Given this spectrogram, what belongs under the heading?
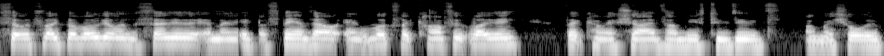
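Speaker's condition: Cerebral palsy, hemiplegia

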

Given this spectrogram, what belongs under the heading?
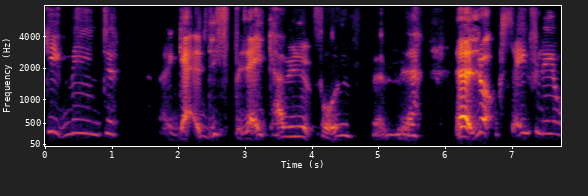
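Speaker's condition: Cerebral palsy; riding as physio from age 2

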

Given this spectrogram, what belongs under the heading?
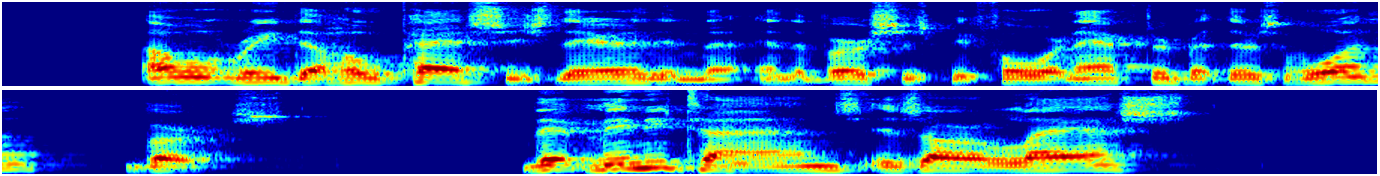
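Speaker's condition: No condition

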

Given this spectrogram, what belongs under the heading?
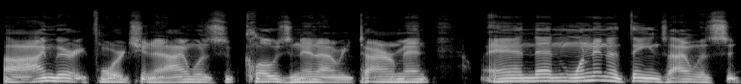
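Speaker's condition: Parkinson's disease; essential tremor about 18 years before, confirmed by DaT scan at University of Rochester; onset about 2018, balance problems, falls, Parkinson's wellness recovery exercises, boxing at Safe at Home; swallowing issues at onset, improved with exercise

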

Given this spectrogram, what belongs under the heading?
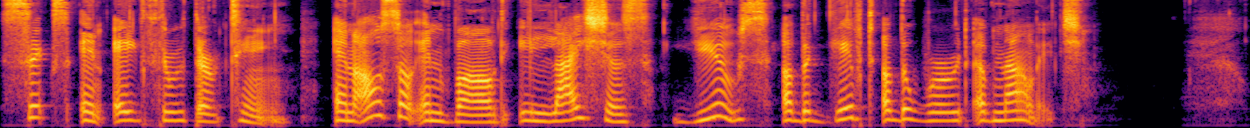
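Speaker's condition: No condition

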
